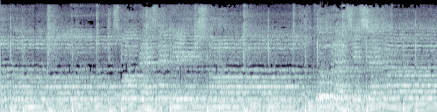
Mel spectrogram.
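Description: A choir singing a Spanish-language Catholic hymn over instrumental accompaniment with sustained low bass notes.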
